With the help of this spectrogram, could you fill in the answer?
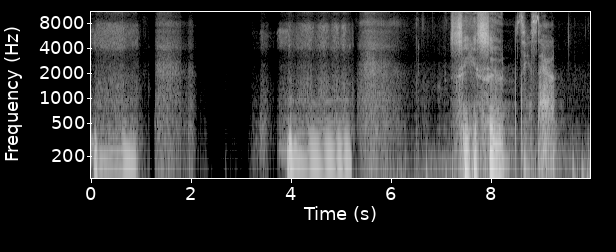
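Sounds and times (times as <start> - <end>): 
loud rumbling snoring: 0.0 - 1.0, 3.8 - 5.3
speech: 7.4 - 8.7.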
